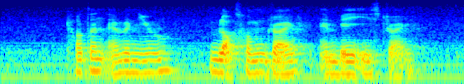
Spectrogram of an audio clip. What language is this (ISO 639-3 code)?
eng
